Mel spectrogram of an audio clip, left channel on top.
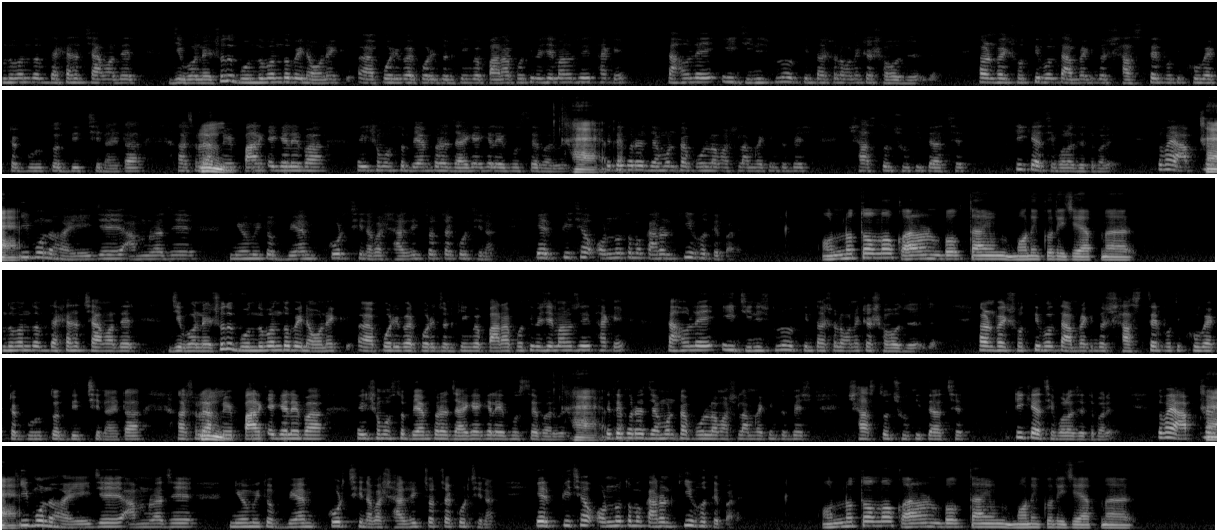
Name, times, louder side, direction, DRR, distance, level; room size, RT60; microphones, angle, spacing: voice 1, 0.0-1.4 1.7-6.3 6.7-9.3 9.8-15.4 15.7-17.9 18.2-20.2 20.6-21.8 22.3-23.3 23.7-26.3 26.6-29.2 29.6-31.6, right 4 dB, 80° right, 0.6 m, -34 dB
voice 2, 14.1-14.4 17.9-18.2 24.2-24.5 32.5-35.6, left 2 dB, 15° left, 0.5 m, -28 dB
4.7 x 2.9 x 2.9 m
head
